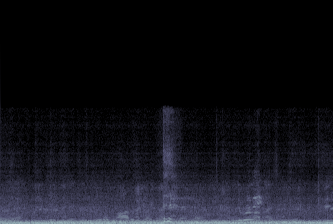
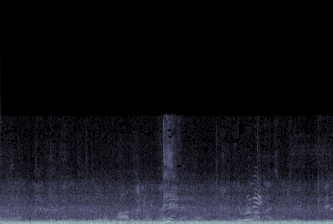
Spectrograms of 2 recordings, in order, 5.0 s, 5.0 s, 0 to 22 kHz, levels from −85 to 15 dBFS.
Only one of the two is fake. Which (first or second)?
first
